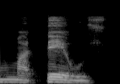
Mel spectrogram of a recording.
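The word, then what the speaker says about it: Matthäus: luego Us mateus mateus pero en el Alemán se hace como el énfasis en el en la t es la sílaba tónica mateus Mateo luego el seis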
